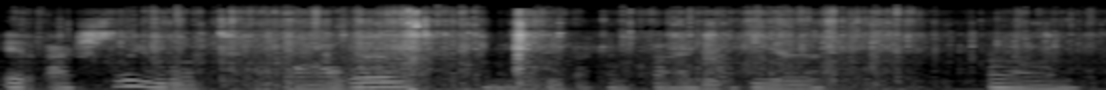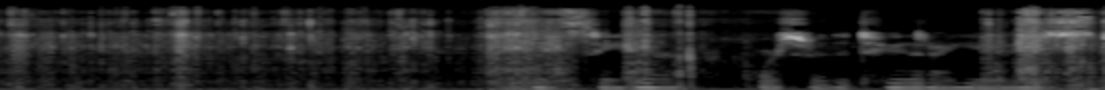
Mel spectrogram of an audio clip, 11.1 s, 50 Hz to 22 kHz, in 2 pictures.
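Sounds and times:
paper rustling: 0:00.0 - 0:09.1, 0:10.4 - 0:11.0.

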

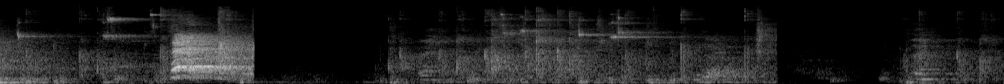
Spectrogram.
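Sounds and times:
short high squeaks: 0:00.1 - 0:01.7, 0:05.0 - 0:06.8.

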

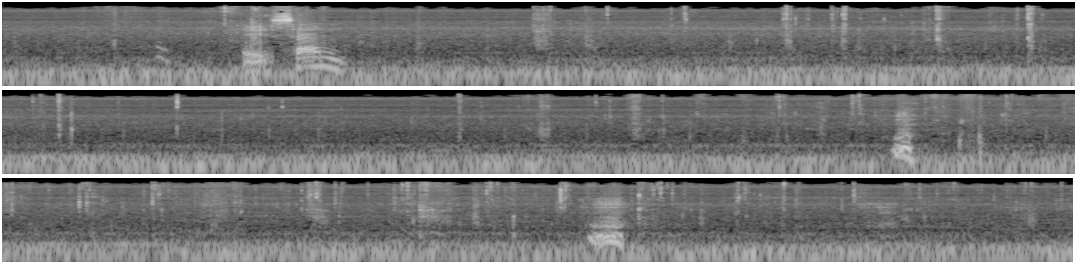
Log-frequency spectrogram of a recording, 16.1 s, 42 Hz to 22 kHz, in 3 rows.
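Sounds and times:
steady low rumble: 0:00.0 - 0:16.0
monkey drinking through straw: 0:00.4 - 0:16.0.

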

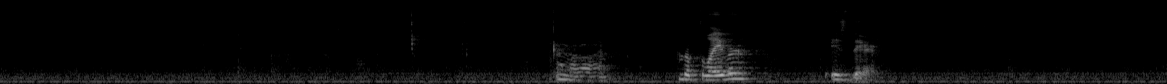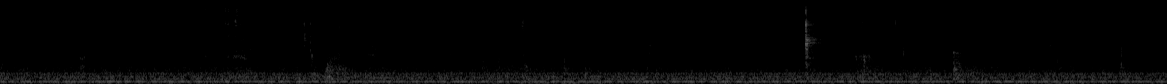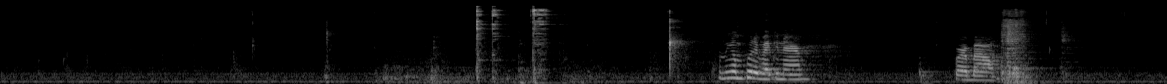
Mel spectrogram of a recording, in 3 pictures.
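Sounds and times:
steady low hum: 0:00.0 - 0:35.0
quiet chewing: 0:13.6 - 0:26.8.

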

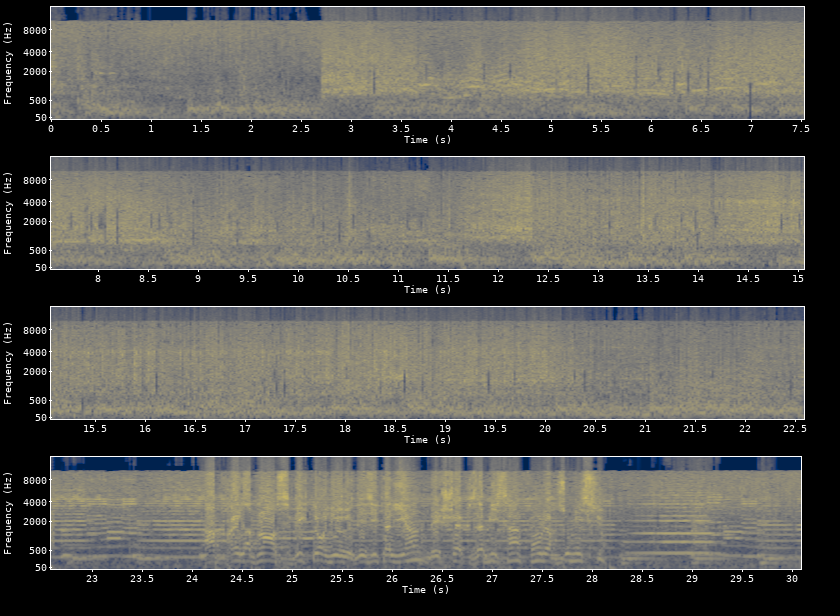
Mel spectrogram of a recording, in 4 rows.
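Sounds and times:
battle roar of combat noise: 0:02.7 - 0:20.4
music: 0:22.5 - 0:30.0.

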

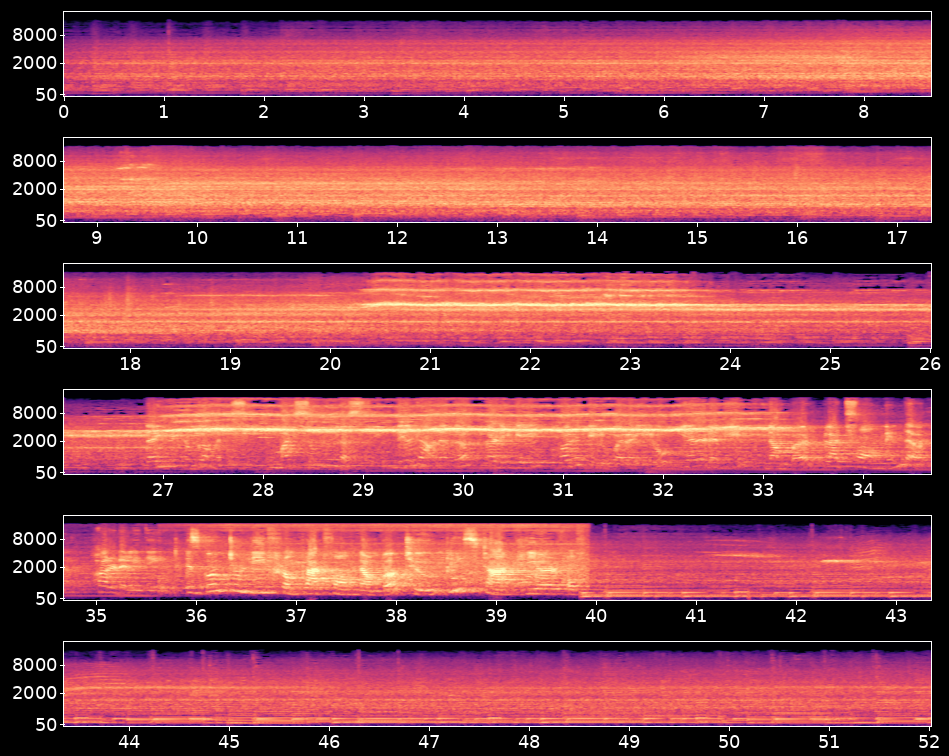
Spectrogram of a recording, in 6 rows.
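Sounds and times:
train rumble: 0:00.0 - 0:33.3
train motor whine: 0:06.1 - 0:33.2
high brake squeal: 0:09.1 - 0:10.9, 0:18.3 - 0:33.5, 0:40.8 - 0:45.4.

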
